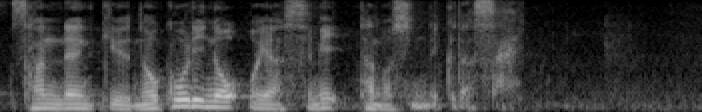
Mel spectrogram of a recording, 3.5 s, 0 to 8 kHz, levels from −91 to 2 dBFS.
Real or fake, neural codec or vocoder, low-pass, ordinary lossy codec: fake; codec, 16 kHz, 8 kbps, FunCodec, trained on Chinese and English, 25 frames a second; none; none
